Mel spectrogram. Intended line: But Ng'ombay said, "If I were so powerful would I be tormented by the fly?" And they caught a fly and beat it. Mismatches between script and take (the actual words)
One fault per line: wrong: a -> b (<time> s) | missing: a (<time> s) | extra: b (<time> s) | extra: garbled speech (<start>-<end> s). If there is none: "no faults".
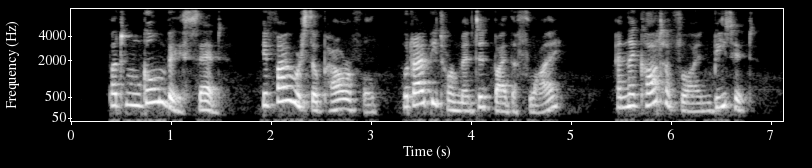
no faults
